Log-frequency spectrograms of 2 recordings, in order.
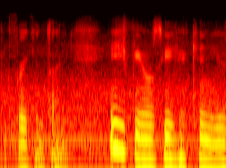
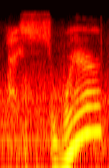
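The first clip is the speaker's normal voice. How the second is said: rising threat; 12 semitones higher than usual. Acted. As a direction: throw the swear up high and hard. Repeating the threat, building.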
